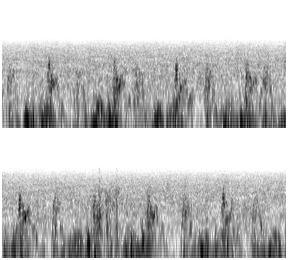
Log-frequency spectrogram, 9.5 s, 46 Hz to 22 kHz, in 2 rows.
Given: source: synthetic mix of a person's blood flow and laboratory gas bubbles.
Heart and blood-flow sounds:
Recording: Doppler ultrasound of blood flow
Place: precordium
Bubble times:
6.30-6.76 s: bubbles
From the record:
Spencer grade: 1 (occasional bubble signal discernible with the cardiac motion signal, with majority of cardiac periods free of bubbles)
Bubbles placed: anywhere in the cardiac cycle

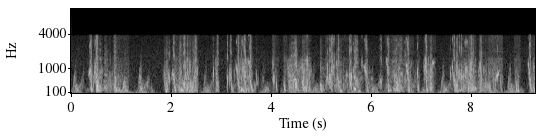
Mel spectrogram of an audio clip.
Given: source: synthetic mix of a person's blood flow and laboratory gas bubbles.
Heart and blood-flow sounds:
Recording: Doppler ultrasound of blood flow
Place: precordium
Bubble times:
0.33-1.17 s: bubbles
1.83-2.56 s: bubbles
2.80-2.98 s: bubbles
3.10-3.75 s: bubbles
4.01-4.16 s: bubbles
4.24-4.83 s: bubbles
4.96-5.99 s: bubbles
6.16-6.87 s: bubbles
6.89-6.99 s: bubbles
7.04-7.29 s: bubbles
7.54-8.64 s: bubbles
8.86-8.99 s: bubbles
9.11-9.29 s: bubbles
From the record:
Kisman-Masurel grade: 444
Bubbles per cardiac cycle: continuous sound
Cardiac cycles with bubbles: 100%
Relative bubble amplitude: maximal (0.775 to 0.999)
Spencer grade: 4 (maximum detectable bubble signal sounding continuously throughout systole and diastole of every cardiac period, and overriding the amplitude of the normal cardiac signals)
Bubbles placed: only in the low amplitude regions of the cardiac cycle

